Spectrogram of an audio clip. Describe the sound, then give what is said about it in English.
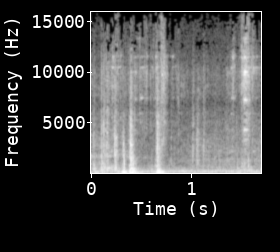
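Keys jangle in a few quick metallic bursts as they are left in a parked car, bright clinking rising over a low rumble of a car or engine in the background. “Should I leave the keys?”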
